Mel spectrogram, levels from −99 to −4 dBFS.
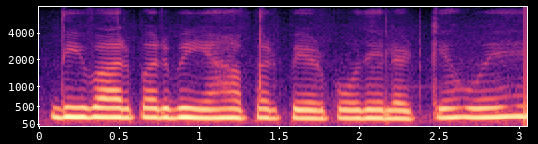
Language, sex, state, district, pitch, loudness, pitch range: Hindi, female, Madhya Pradesh, Bhopal, 220 Hz, -12 LUFS, 205-230 Hz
